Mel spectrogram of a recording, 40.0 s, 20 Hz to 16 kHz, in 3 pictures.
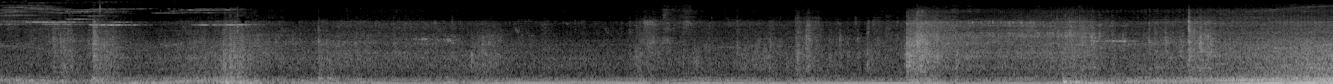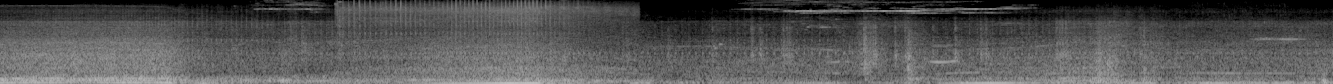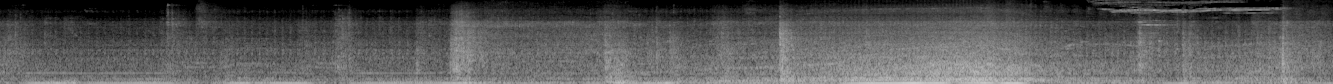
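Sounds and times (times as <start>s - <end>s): garbage truck engine running: 13.1s - 25.3s
short noisy bursts: 15.9s - 19.7s.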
